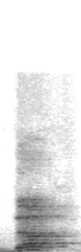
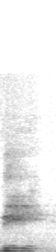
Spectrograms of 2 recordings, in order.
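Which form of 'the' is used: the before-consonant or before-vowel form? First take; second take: before-consonant; before-vowel. First: The word uses its usual before-consonant form. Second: The word uses its changed before-vowel form. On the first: "é uma consoante que vem depois do the" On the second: "eu vou fazer com que a pronúncia do the vire the"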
